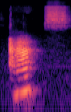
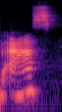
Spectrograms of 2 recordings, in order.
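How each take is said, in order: First: The s and k sounds are swapped: aks. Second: The s comes before the k: ask.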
